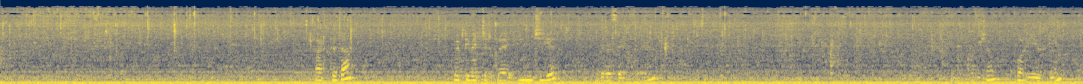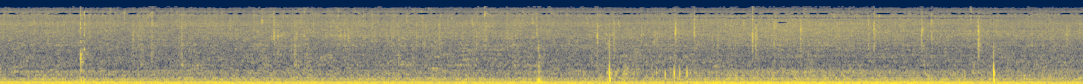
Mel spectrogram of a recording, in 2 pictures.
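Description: A spatula scrapes and taps against a frying pan.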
